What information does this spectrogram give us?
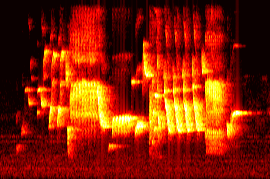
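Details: Goldfinch hybrid after the Balkan subspecies balcanica sings a long, busy phrase of stacked high twitters, brief low whistles and rattling trills that rise and fall without a break, finishing on a thin whistled tone.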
